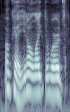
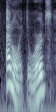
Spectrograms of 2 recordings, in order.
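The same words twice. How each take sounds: First: "you" leaned on, putting the point on the other person; stress on you. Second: "I" leaned on, rising, answering the first line; stress on I. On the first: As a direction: lean on "you" to point at them. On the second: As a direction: hit the "I" to turn it back on yourself. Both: Shown as a demonstration.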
